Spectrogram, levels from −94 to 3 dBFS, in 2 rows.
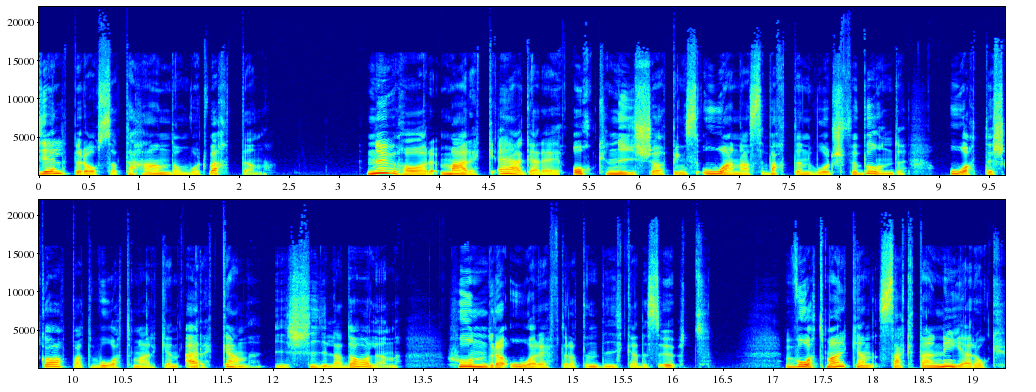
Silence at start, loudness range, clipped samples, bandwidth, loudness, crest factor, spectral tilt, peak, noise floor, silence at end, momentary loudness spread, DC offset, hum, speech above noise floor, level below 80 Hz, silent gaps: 0 s; 5 LU; under 0.1%; 18 kHz; -25 LUFS; 20 dB; -5.5 dB/octave; -6 dBFS; -72 dBFS; 0 s; 12 LU; under 0.1%; none; 47 dB; -68 dBFS; none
